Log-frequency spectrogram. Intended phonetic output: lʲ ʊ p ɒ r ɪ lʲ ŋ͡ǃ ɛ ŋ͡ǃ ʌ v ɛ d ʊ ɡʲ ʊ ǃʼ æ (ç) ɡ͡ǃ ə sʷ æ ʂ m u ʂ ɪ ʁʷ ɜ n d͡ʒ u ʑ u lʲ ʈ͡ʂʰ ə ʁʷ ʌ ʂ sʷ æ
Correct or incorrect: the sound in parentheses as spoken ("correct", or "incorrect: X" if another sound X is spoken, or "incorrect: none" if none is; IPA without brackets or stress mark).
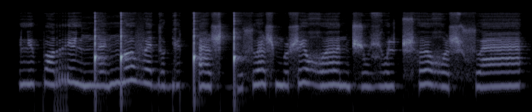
incorrect: ʂ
